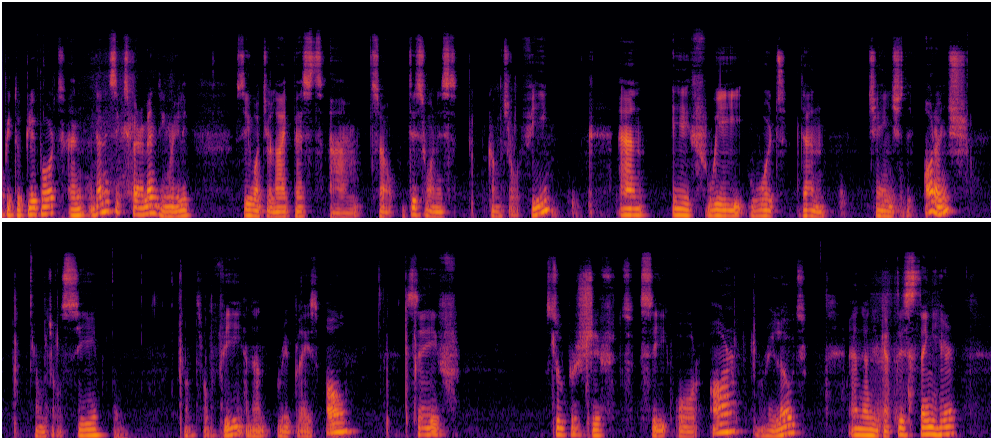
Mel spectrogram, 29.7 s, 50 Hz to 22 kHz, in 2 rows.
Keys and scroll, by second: 7.4 ctrl+v, 15.4 ctrl+c, 17.9 ctrl+v, 20.8 ctrl+s, 25.8 shift+r.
